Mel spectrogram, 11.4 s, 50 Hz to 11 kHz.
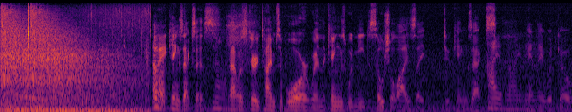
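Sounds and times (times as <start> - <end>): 
cannon blast: 0.0 - 2.8
speech: 3.2 - 11.4.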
